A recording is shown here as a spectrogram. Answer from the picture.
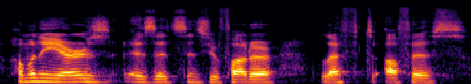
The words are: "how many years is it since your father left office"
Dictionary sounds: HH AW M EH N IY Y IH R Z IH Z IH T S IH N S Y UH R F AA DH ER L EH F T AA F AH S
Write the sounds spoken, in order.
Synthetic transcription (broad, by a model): HH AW M EH N IY Y IH R Z IH Z IH T S IH N S Y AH R F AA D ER L EH F T AA F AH S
